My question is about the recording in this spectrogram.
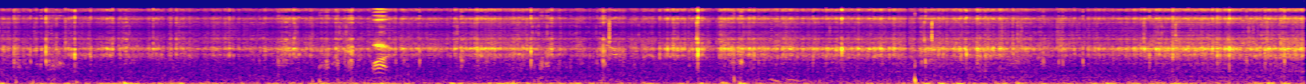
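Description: Mountain bike rolling down a rocky dirt trail: tyres on gravel and the bike rattling and knocking over bumps, over a steady high buzz. A short warbling squeak comes about four seconds in.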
